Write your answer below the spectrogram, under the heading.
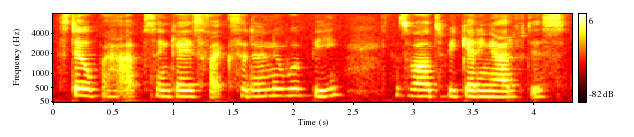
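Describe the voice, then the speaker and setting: A woman's voice: mid-range voice, level tone, brisk, darkish tone, lightly acted. A woman reading the part of a bossy, smug goblin father in a storybook, in a pompous explaining manner. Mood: gruff, dismissive.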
